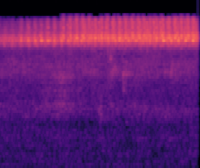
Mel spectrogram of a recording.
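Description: Outdoor insects, crickets or cicadas, trilling steadily in a high-pitched, rapidly pulsing chorus.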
